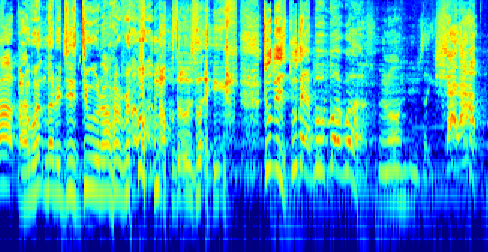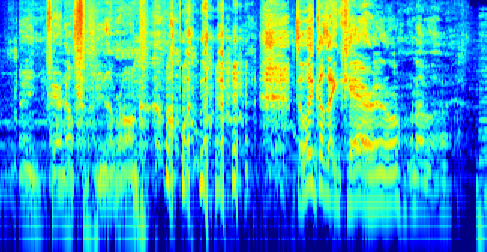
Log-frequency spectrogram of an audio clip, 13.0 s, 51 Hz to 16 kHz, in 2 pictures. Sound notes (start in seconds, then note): 8.0 laughs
